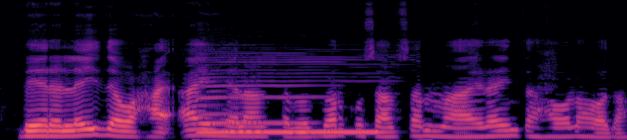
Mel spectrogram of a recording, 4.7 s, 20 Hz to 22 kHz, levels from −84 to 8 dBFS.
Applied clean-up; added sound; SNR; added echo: classical method Wiener filter.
